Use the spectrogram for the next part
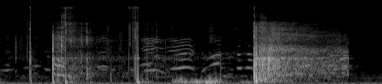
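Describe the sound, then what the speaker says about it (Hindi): Gunshots fired by an accused person in a filmed dispute, a few sharp cracks and pops close by, mixed with shouting voices and crowd commotion, then a loud burst of noise near the end. "ये देखिए फायरिंग का वीडियो भी सामने आया, जिसमें आरोपी फायरिंग कर रहा है"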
